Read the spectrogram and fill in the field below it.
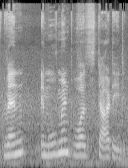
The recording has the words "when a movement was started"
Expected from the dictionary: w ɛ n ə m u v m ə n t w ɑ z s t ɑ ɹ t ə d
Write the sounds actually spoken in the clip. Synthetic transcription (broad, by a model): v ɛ n ə m u v m ə n t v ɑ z s t ɑ ɹ t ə d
